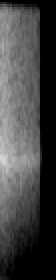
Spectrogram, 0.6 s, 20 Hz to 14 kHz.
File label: 909 INSECTS; E-MU Producer Series Vol. 2; More Studio Essentials; Composer; Technopourri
